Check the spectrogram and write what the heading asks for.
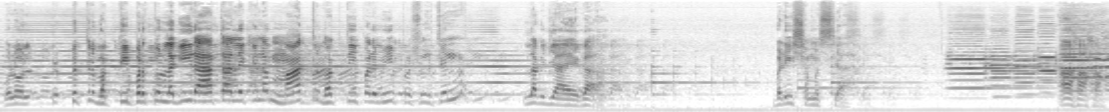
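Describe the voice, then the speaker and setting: A man giving a devotional sermon, asking the listeners rhetorical questions and chanting verses slowly and emphatically. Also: high voice. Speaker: kathavachak preacher. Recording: live music behind the voice. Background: musical instruments.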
